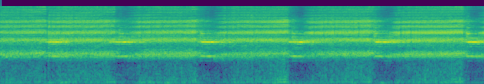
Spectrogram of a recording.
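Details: A cicada in a garden sings a loud, shrill, continuous buzz that swells slightly about once a second.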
